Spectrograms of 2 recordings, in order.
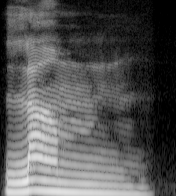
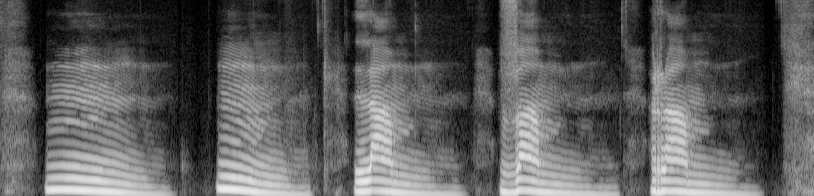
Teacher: it starts with something which sounds like mmm and then turns more into a kind of n sound which comes from the nose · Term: Bindu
